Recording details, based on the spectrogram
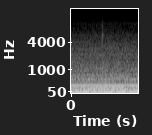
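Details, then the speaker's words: Mulcher head on a machine clearing pasture fence lines and roadsides, spooled up to maximum speed: a loud, steady high whine sits over the machine's rumble, which is normal when it is fully wound up. "I can hear it. It's kind of a whining sound when it really gets wound up."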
